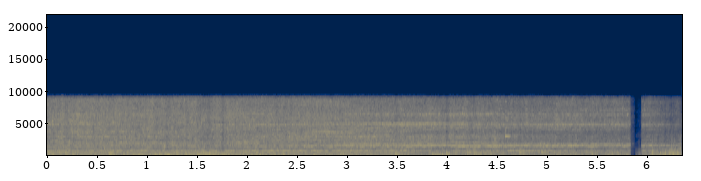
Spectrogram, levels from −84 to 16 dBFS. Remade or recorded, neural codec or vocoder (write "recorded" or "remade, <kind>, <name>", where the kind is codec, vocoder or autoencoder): recorded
